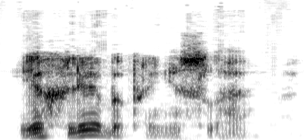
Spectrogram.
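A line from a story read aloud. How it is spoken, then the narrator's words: Quiet. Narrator (Russian): сказала Турит тихо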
